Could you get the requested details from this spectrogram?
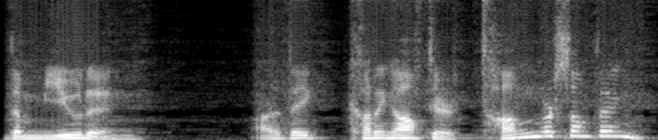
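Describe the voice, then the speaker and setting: A Filipino VTuber streams a horror game with casual commentary, his fairly high voice swinging widely in pitch at a normal speed. He reacts with nervous swearing and stammering restarts while faint music plays behind him.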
